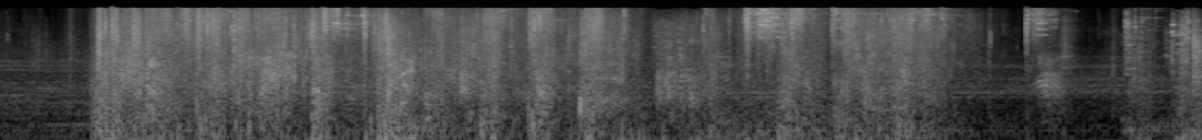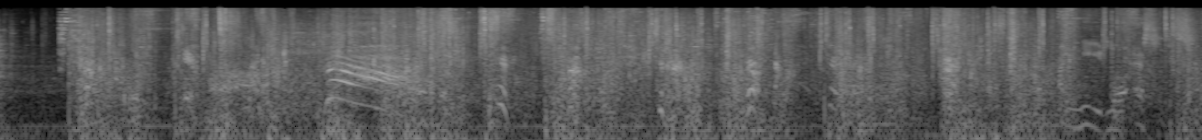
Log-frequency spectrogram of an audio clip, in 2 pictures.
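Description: Game combat sounds clash and thud.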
